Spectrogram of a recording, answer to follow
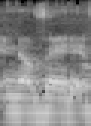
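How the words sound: The vowel in the -ative ending is fully pronounced. "di American"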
